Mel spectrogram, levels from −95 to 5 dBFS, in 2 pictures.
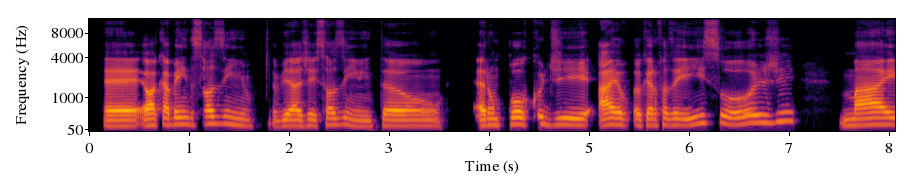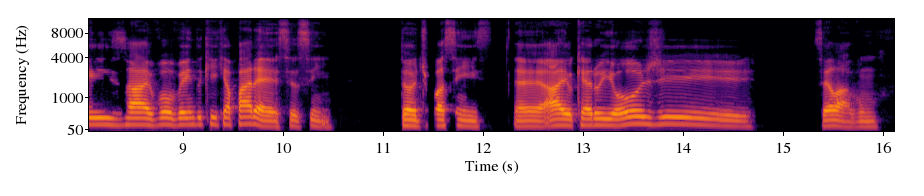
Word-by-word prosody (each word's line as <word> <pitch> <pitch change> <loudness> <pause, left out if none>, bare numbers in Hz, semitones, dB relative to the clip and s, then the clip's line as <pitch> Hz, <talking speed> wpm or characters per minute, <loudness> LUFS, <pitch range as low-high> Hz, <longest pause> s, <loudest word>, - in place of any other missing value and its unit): Eh, 130 0 +6
eu 145 - +8
acabei 165 +2 +2
indo 165 -2 -5
sozinho, 165 -5 -3 0.2
eu 120 - -10
viajei 135 0 +1
sozinho, 150 -1 -4
então 130 - 0 0.3
era 135 +2 +3
um - - -3
pouco 165 +3 0
de 150 -1 -1
ah, 150 +3 +6
eu 155 -2 +1
eu 140 - -1
quero 145 -1 0
fazer 150 -1 -3
isso 190 +6 -4
hoje, 195 +8 -2 0.4
mas 160 +1 +2
ah, 155 -1 +5
eu 145 - -4
vou 160 0 -1
vendo 160 +1 -2
o - - -7
que 165 0 -7
que 165 - -4
aparece, 155 -8 +1
assim. 125 -2 -10 0.7
Então, 135 -1 +3
tipo - - -10
assim, 135 -2 -4
se 120 - -23 0.3
eh, 125 0 -1
ah, 140 +2 +4
eu 140 - +1
quero 150 -1 -1
ir 145 -1 -1
hoje, 160 -6 -3 0.6
sei 130 - -2
lá, 130 -4 0
vamos 115 +1 -12
150 Hz, 160 wpm, -22 LUFS, 130-160 Hz, 0.7 s, eu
